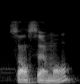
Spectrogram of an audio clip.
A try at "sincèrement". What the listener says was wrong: Feel it. Don't say it neutrally. Honestly. Seriously. Sincèrement. Sincèrement. Sincèrement. Feel it. Attach it to your soul. Don't attach it to an English word, right?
